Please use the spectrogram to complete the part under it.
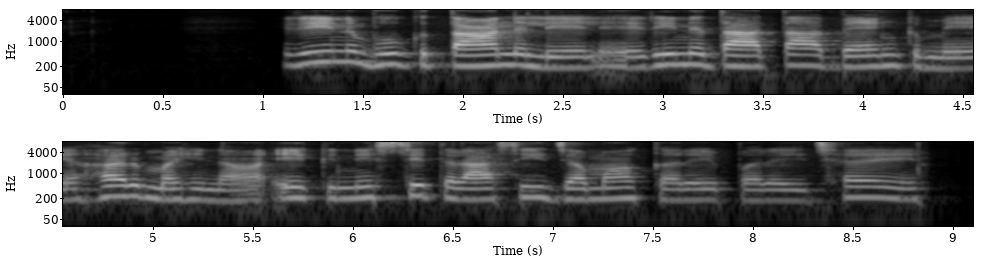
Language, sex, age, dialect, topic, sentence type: Maithili, female, 46-50, Eastern / Thethi, banking, statement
